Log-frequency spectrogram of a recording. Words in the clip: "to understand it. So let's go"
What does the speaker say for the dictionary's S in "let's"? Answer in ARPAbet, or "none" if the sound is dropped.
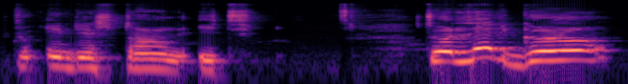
none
